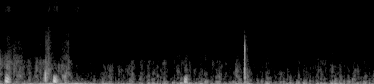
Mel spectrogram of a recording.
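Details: Pet cat Monta dozing on a bed on a chilly, rainy afternoon, giving gentle, modest snores: a few low, breathy rasps close together early on, then sparse quieter breaths in a still room.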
